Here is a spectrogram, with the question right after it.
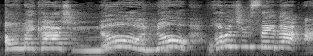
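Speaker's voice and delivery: high, flustered mom imitation; shocked denial. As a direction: act out a mom caught out, denying it frantically. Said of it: "this is how I imagine her face".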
